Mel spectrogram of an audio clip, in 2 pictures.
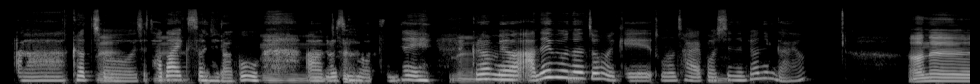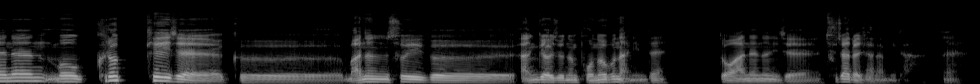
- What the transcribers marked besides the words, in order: laugh
- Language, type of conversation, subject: Korean, advice, 가족과 커리어 중 무엇을 우선해야 할까요?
